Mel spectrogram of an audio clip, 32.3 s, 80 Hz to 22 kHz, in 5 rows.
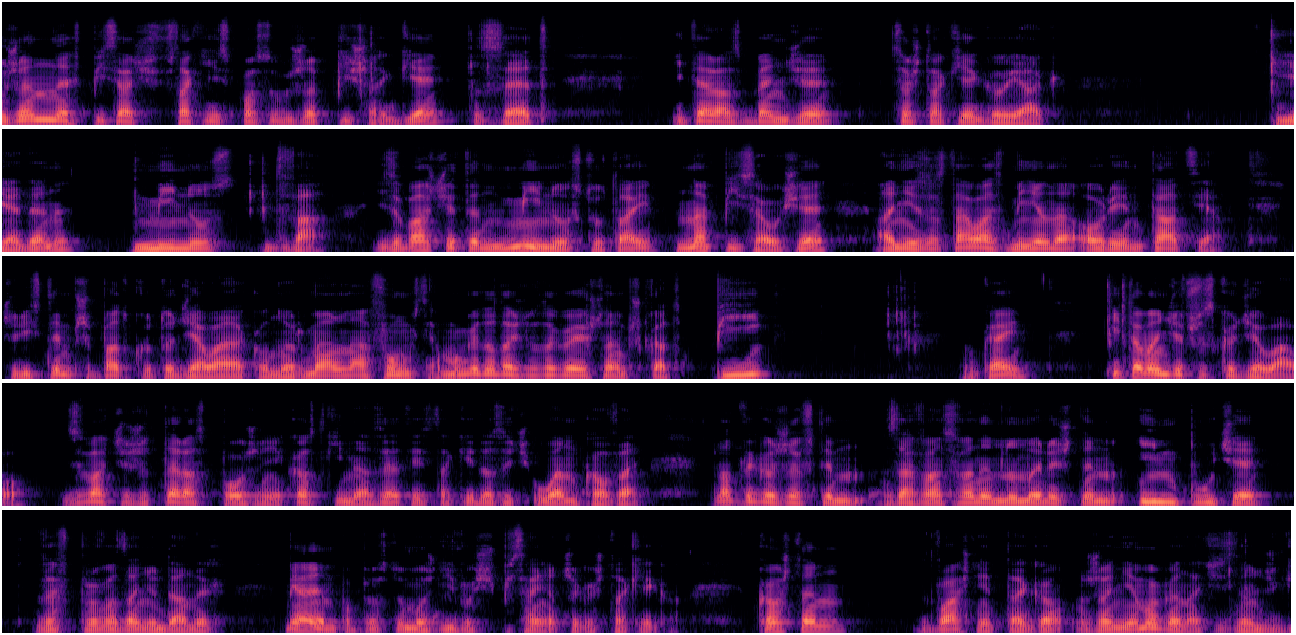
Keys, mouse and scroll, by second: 1.7 g, 2.3 z, 6.3 1, 7.1 -, 7.6 2, 15.8 shift+=, 17.3 p, 18.4 Return, 31.9 g.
